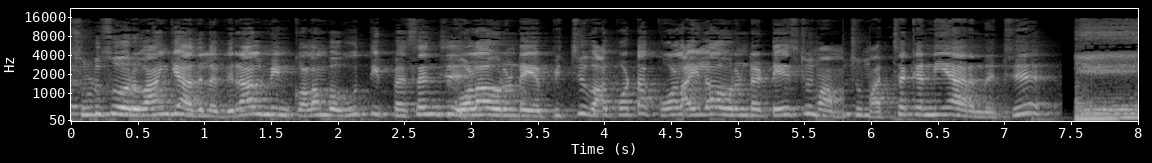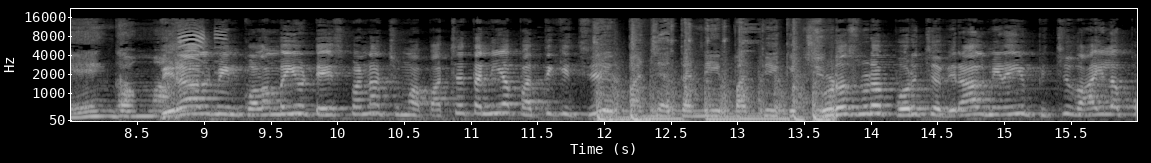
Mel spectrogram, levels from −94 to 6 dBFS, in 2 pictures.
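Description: The audio has two spots with chunks out of order, both working in 200 ms blocks. Between 4.0 and 4.8 s one chunk turns up three chunks late, so a jumbled stretch plays with hard joins at the seams. Then from 5.6 to 6.0 s a chunk lands one position late, giving a shorter scramble. Nothing's missing, just mis-sequenced, which points to blocks being delivered or written to the output in the wrong order.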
